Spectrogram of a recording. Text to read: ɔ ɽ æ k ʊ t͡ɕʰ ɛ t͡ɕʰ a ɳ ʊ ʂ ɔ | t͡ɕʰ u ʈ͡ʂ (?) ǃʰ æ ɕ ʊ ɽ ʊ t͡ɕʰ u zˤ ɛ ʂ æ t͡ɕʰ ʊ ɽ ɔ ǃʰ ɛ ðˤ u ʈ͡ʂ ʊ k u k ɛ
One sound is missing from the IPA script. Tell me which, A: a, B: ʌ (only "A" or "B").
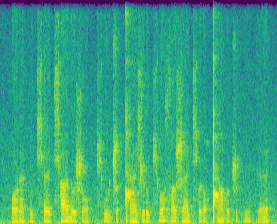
B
